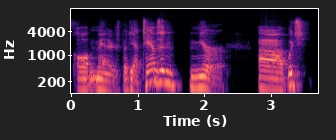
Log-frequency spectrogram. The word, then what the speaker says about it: Muir: Because we have Gideon the Knight by Tamsin Muir. How would you say that? – Muir is, that's how I would say it. I had a teacher named Muir back in the day.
